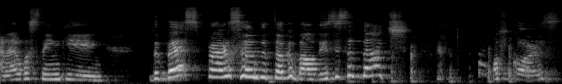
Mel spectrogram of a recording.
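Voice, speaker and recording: A woman with a Spanish accent speaks in a high voice with very wide pitch swings. Her pace is fairly slow, broken by long, frequent pauses. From Peru. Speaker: travel vlogger. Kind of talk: casual chat.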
